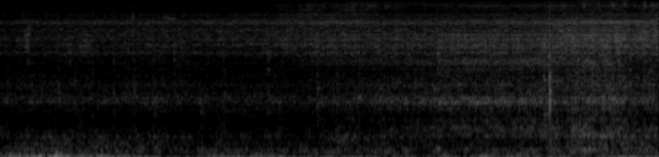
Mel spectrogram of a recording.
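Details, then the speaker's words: Pressurised cooling system with hoses reconnected: bubbling and a continuous airy hiss of escaping pressure. The heater core is cracked and leaking water. "słychać tam jakieś bulgoty dziwne odgłosy mówię Nie wiem ile powinno być ciśnienia gotującej się"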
